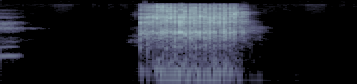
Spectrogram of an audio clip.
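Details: Elmo and Abby, puppet characters in a children's TV show, sleeping: a single loud, rattling snore-snort with silence around it, performed rather than real; snoring.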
